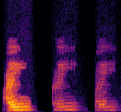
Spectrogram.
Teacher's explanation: ஐகா எழுத்து வந்து தனித்து வரும்போது ரெண்டு மாத்திரை அளவுல ஒலிக்குது ஐ கை பை இப்படி எல்லாம் ஒலிக்கும்போது இது முழுமையா ஒலிக்குது சோ இதுக்கு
